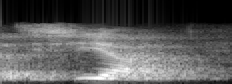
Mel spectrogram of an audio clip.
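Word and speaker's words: thysia (θυσία): Or, ces mots-là, thysia, ou thio, pour prononcer comme ça, qui s'écrit T-H-Y-O ou T-H-Y-S-I-A, c'est la même racine que le terme thymiama, qui veut dire le parfum.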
